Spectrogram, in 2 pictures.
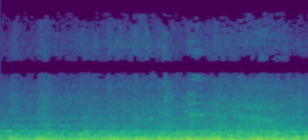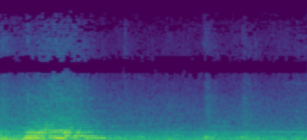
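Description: Electric-hauled express train of LHB coaches rolling past a platform, its wheels on the rails making a steady rumble and clatter. A short train horn blast sounds about three seconds in.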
